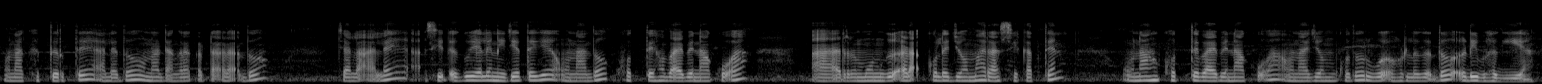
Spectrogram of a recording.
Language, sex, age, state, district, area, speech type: Santali, female, 30-45, Jharkhand, Bokaro, rural, spontaneous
